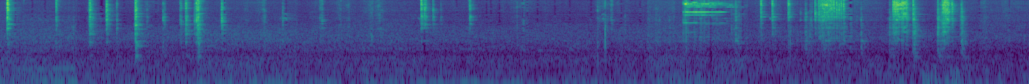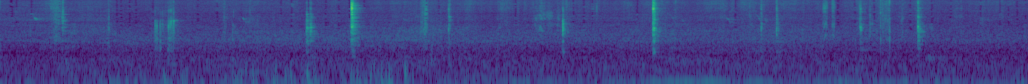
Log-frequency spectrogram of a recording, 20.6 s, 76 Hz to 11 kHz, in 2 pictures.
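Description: Hand-tool work on a motorcycle exhaust heat protector: a 4 mm hex-bit ratchet turning the shield's screws, giving scattered small metallic clicks and taps, with a louder stretch of clatter between about seven and ten seconds in.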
